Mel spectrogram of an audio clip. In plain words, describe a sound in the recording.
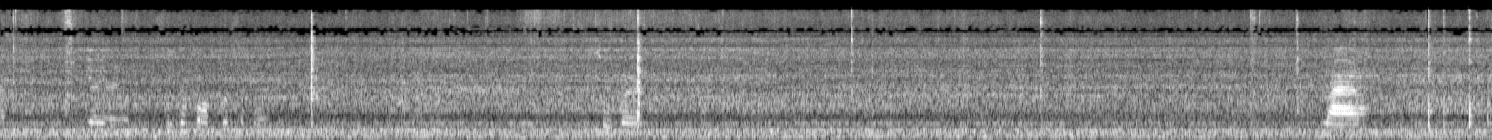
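Food sizzles steadily on a hot pan.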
